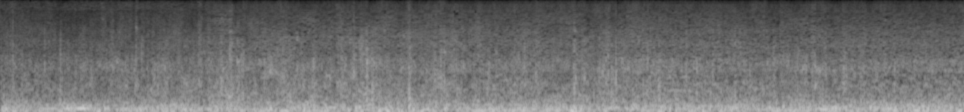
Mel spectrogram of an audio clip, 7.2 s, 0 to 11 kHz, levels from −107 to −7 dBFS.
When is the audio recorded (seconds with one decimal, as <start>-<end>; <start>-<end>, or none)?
0.0-0.4; 3.6-4.1; 4.8-5.6; 6.3-7.2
